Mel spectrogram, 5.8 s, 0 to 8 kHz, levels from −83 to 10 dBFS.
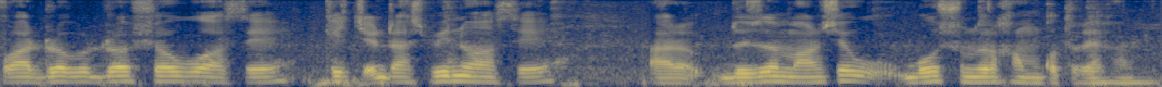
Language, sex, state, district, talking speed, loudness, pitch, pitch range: Bengali, male, Assam, Hailakandi, 165 wpm, -16 LUFS, 125 Hz, 120-135 Hz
